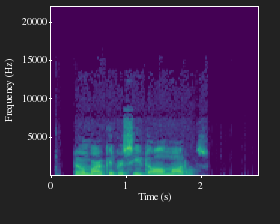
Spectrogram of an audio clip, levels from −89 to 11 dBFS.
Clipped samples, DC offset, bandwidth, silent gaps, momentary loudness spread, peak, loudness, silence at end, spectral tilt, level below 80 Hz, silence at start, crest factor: under 0.1%; under 0.1%; 9.2 kHz; none; 11 LU; -2 dBFS; -19 LUFS; 0.7 s; -5.5 dB/octave; -54 dBFS; 0.3 s; 18 dB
